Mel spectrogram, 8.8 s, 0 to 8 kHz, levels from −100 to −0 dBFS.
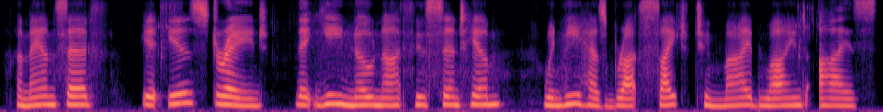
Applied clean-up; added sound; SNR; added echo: neural diffusion model UNIVERSE++.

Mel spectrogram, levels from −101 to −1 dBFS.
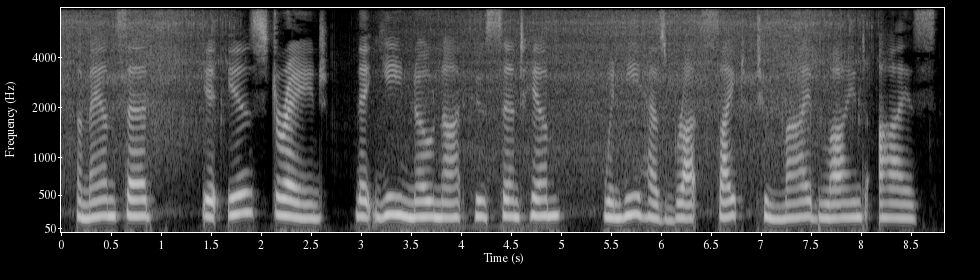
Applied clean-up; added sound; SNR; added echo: none; Rattle (instrument); 20 dB; none.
